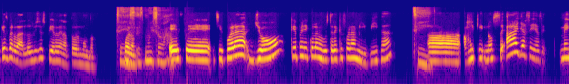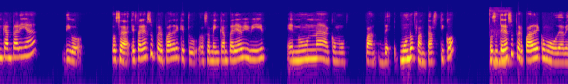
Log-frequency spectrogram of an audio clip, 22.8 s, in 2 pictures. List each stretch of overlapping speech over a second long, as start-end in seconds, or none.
none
